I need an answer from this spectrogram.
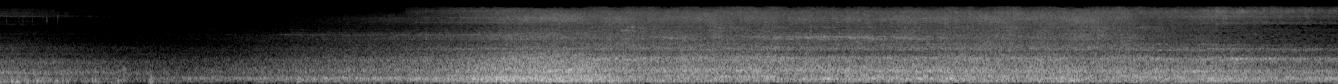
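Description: Thameslink Class 700 Desiro City electric multiple unit passing through the station at speed. The rush of wheels on rail builds from about two seconds in, is loudest from about five seconds and holds there, then eases off near the end.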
